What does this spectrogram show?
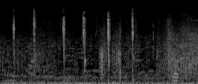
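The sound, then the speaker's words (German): A donkey named Benjamin, being led on a walk at a donkey farm, strikes the ground with its hooves in a steady walking rhythm, about seven or eight crisp steps with a faint outdoor hiss behind them. “weil der Benjamin ähm, echt gut mitmacht hier beim Laufen, ähm, streichel ich ihn jetzt mal.”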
